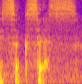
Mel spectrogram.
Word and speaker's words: success: Pronunciación sac, como aspirar. Success, como sesos, sin la O. Ses.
